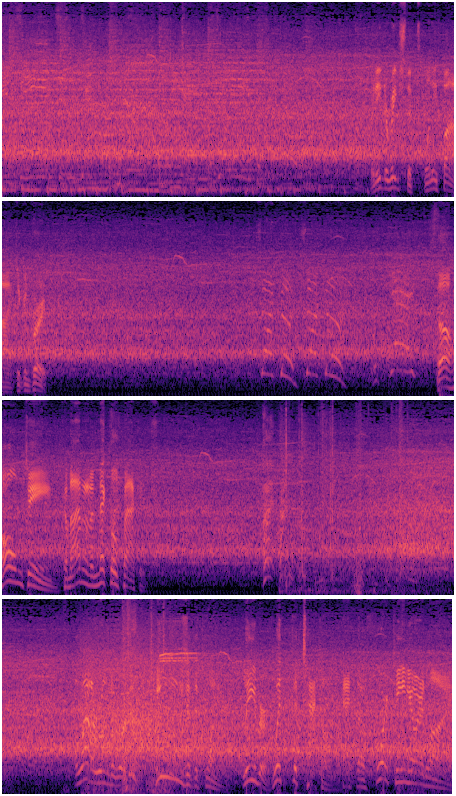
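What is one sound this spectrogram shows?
A stadium crowd roars steadily and swells loudly near the end.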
